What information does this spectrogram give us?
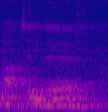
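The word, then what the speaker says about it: pace: 그래서 저거 루마니아식 발음은 빠체인데, 그럼 빠체가 뭐냐면 샬롬이에요, 샬롬.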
